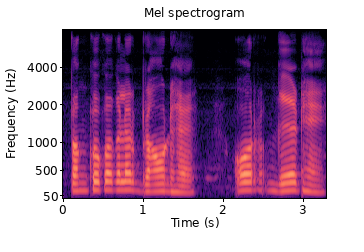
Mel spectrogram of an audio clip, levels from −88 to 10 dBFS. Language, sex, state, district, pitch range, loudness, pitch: Hindi, male, Rajasthan, Jaipur, 125-150 Hz, -17 LUFS, 140 Hz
